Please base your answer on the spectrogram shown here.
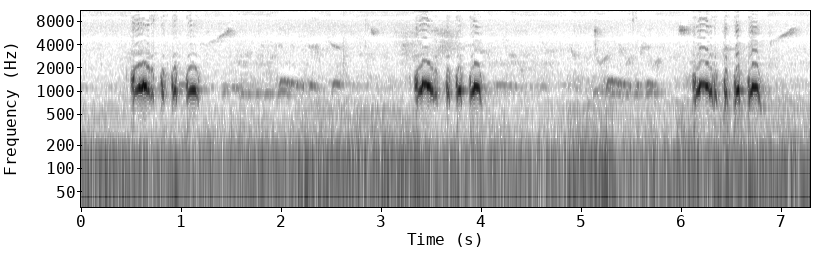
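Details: Zebra dove lure song for prompting other birds to sing: three phrases about every two and a half to three seconds, each a cluster of quick, bubbling coos, with faint softer coos trailing between them.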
